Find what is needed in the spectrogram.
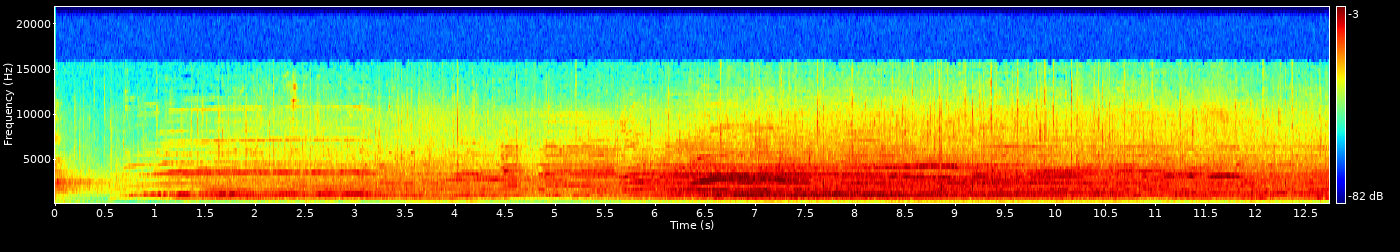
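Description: Large arena crowd cheering and applauding, with many whoops and shouts over the clapping. It builds from a brief lull at the start and swells louder about six seconds in.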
